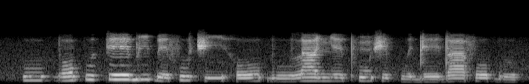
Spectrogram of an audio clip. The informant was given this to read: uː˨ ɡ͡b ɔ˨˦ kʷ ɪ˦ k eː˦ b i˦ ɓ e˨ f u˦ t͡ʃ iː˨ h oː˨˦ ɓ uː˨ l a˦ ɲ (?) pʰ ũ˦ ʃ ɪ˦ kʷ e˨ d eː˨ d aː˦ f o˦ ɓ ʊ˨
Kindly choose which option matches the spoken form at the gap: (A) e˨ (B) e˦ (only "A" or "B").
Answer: B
